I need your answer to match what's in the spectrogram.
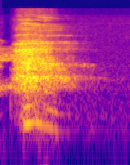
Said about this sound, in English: And then moving the attention now from taking the breath into the nose and then pushing it out of the mouth. So breathing into the nose and pushing out of the mouth. Into the nose and breathing out of the mouth.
